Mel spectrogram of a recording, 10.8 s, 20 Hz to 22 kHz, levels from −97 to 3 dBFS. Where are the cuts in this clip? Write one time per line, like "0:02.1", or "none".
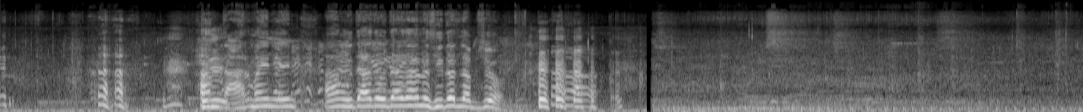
0:06.5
